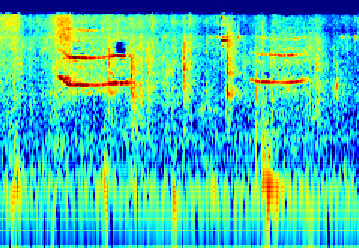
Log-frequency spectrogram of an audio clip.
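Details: Pet dog indoors being scolded by its owner for eating a pizza box; high, thin whistled whines that glide slightly downward in two drawn-out bouts, with faint taps and human voice around them.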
